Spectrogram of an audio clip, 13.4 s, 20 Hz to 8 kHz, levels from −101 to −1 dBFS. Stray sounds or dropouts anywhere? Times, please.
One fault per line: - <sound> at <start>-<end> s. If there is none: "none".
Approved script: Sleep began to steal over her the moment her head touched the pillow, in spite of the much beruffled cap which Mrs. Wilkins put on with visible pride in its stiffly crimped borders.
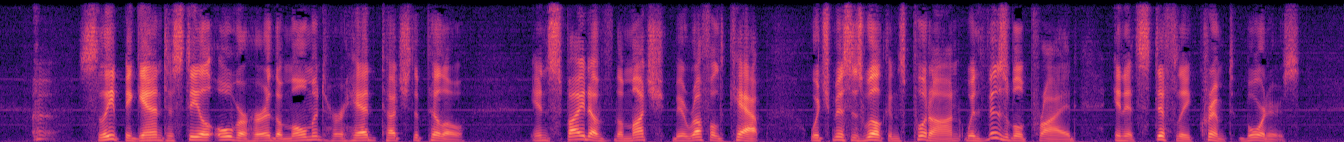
- cough at 0.3-0.6 s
